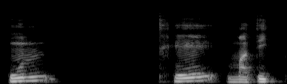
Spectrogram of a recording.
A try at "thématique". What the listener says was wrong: না, থে না, ওটা এইচ তো উচ্চারণ হবে না, তেমাতিক,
